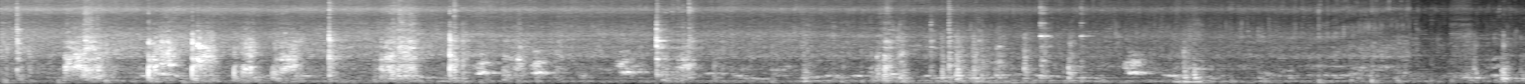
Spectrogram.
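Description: A spoon stirs a brinjal (eggplant) fry with coriander in a pan, giving scattered scraping and light sizzling strokes, with some running water and kitchen clatter nearby, fading quieter toward the end.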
